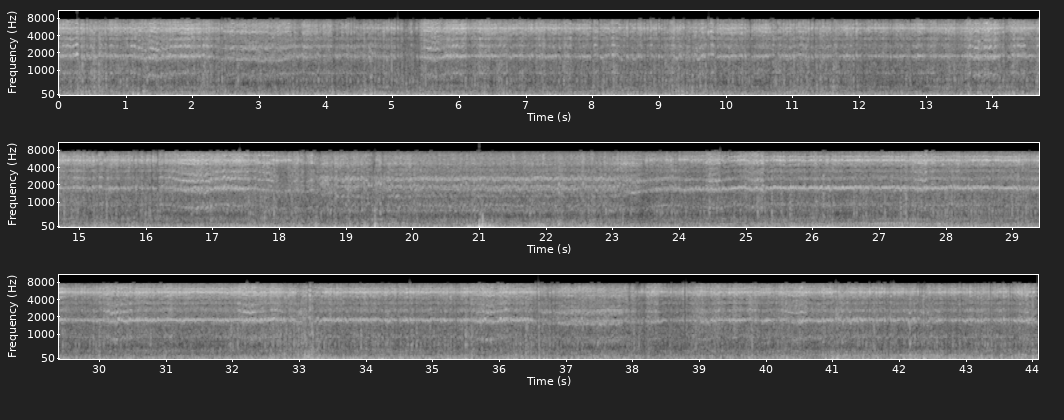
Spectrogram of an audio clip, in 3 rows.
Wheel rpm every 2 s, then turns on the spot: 230, 220, 220, 230, 230, 230, 230, 230, 220, 190, 190, 200, 220, 230, 230, 230, 230, 230, 220, 230, 220, 240.
none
